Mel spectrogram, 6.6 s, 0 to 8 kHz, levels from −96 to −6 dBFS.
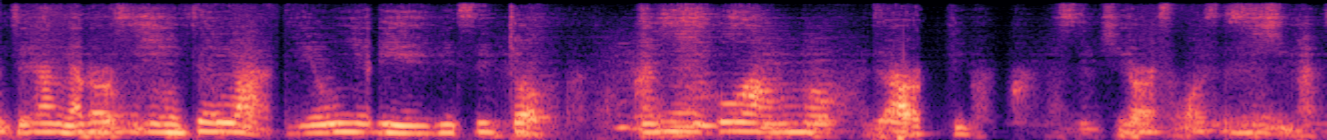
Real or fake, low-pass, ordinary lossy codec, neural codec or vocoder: fake; 7.2 kHz; none; codec, 44.1 kHz, 0.9 kbps, DAC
